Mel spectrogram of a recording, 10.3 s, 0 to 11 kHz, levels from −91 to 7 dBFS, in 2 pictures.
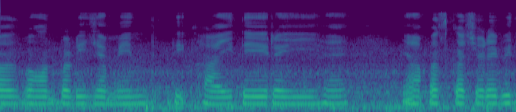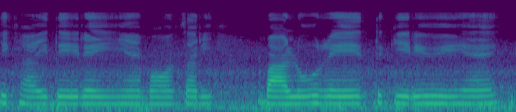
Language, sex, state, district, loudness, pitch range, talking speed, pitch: Hindi, female, Chhattisgarh, Sarguja, -35 LUFS, 170-175 Hz, 130 wpm, 170 Hz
